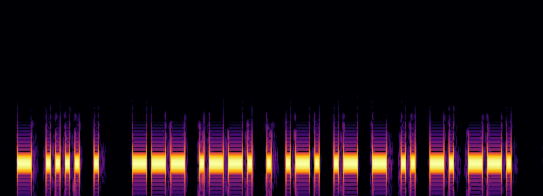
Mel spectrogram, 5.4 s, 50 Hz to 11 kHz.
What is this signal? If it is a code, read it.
Morse code, heard as a keyed tone, about 25 wpm, 600 Hz. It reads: THE OPERATING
